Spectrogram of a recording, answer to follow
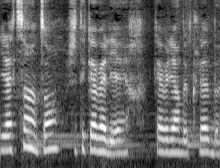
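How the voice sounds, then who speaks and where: With music in the background, a woman talks at a moderate pace and medium pitch, keeping her intonation fairly even. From Belgium. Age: 20s. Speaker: horse rider. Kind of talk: personal story narration.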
